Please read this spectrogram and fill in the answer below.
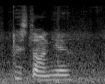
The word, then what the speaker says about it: Prestaina: Prestaina.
